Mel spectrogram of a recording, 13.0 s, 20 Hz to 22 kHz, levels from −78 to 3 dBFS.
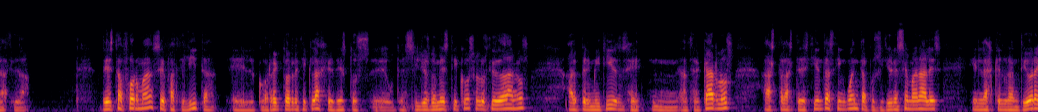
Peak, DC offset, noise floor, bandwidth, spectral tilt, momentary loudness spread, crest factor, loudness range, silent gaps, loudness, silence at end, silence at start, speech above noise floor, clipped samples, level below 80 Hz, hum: -4 dBFS; under 0.1%; -63 dBFS; 7.6 kHz; -8 dB/octave; 13 LU; 20 dB; 2 LU; none; -24 LUFS; 0 s; 0 s; 39 dB; under 0.1%; -62 dBFS; none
